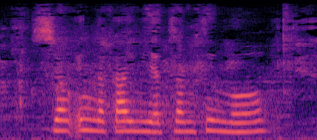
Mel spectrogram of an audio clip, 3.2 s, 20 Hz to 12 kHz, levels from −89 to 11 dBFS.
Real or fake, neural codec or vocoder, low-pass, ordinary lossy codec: real; none; 10.8 kHz; AAC, 32 kbps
